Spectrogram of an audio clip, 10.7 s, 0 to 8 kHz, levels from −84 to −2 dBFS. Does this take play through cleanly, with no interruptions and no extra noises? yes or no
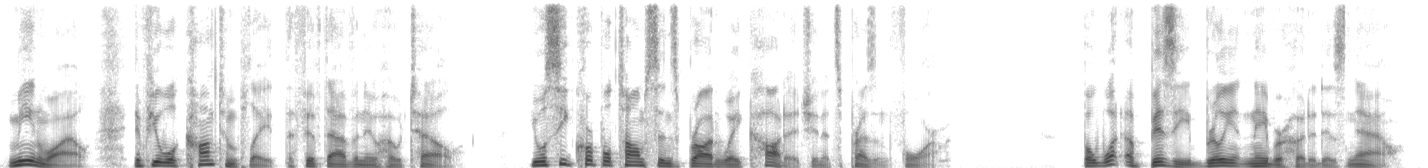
yes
